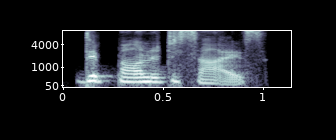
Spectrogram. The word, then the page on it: depoliticize: Indian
